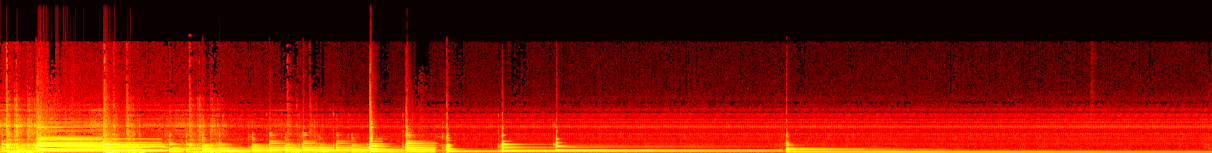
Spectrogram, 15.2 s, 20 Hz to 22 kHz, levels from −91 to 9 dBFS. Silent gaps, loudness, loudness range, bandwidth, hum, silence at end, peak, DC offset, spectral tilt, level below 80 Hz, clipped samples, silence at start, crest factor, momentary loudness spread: none; -12 LUFS; 15 LU; 16.5 kHz; none; 0 s; 0 dBFS; 1%; -5 dB/octave; -42 dBFS; under 0.1%; 0 s; 14 dB; 20 LU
